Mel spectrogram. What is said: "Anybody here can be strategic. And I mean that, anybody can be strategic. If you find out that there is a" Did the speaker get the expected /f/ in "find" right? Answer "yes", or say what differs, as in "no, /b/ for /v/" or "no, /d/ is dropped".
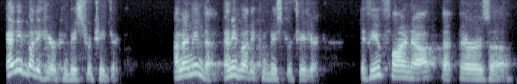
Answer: yes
